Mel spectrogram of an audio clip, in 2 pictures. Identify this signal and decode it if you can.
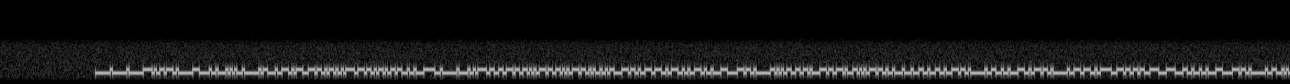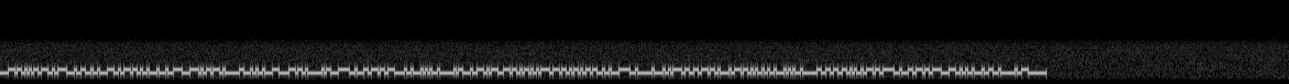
RTTY (45.45 baud, 170 Hz shift), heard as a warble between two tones, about 620 Hz centre. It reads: M6BAZ DE DL5KEI R R FB ANNA. RIG HR 100 W, ANT LOOP. WX SNOW, 19 C. BTU M6BAZ DE DL5KEI K F6IIF TU ON2A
